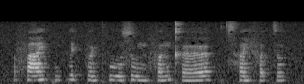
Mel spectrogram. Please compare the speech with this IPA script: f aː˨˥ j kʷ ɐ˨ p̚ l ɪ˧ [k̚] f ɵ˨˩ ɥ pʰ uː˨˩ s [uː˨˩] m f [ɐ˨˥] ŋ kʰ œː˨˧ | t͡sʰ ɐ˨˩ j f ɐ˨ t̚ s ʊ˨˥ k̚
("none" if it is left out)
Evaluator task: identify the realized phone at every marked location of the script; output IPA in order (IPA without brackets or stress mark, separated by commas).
k̚, uː˨˩, ɐ˨˥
